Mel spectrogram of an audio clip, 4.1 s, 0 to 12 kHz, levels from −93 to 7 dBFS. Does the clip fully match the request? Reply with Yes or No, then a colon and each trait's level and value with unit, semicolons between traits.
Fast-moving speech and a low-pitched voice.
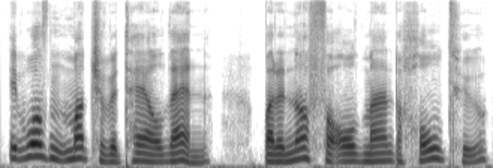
No: fast, 220 wpm; medium, 165 Hz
